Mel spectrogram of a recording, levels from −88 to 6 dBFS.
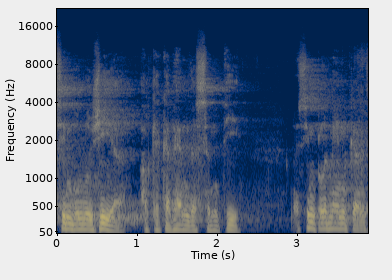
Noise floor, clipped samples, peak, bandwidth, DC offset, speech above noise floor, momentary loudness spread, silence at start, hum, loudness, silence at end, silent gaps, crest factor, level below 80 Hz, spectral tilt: -61 dBFS; under 0.1%; -12 dBFS; 12.5 kHz; under 0.1%; 33 dB; 13 LU; 0 s; none; -29 LUFS; 0 s; none; 18 dB; -50 dBFS; -5.5 dB/octave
